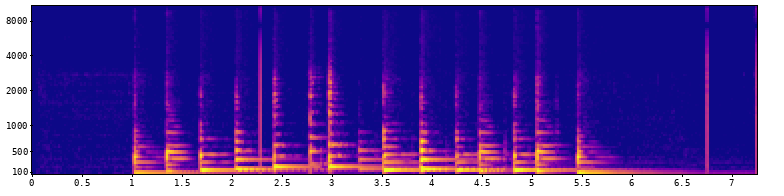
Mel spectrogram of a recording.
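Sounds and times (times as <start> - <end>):
guitar: 1.0 - 7.2.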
